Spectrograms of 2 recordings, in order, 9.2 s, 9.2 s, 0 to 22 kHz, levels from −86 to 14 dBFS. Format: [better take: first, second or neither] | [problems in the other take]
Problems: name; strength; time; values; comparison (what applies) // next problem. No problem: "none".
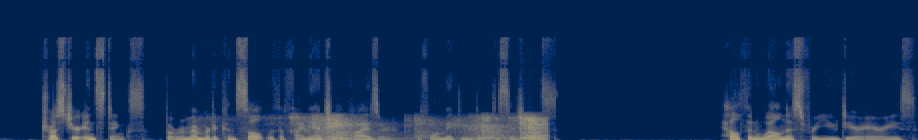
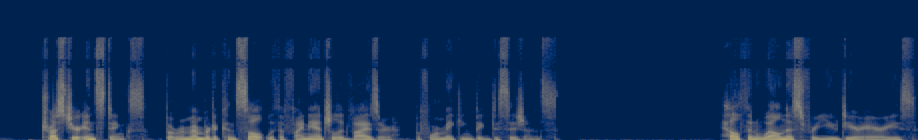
second | phone ringing; loud; from 3 to 5.5 s; peak 6 dB above the speech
